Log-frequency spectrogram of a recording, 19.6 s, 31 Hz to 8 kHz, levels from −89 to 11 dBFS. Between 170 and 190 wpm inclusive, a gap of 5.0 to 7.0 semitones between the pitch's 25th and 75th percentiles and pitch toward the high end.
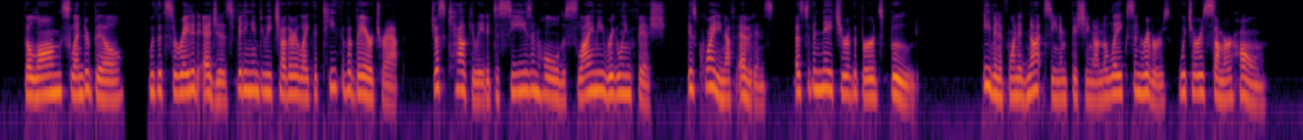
No: average, 180 wpm; average, 4.6 semitones; high, 195 Hz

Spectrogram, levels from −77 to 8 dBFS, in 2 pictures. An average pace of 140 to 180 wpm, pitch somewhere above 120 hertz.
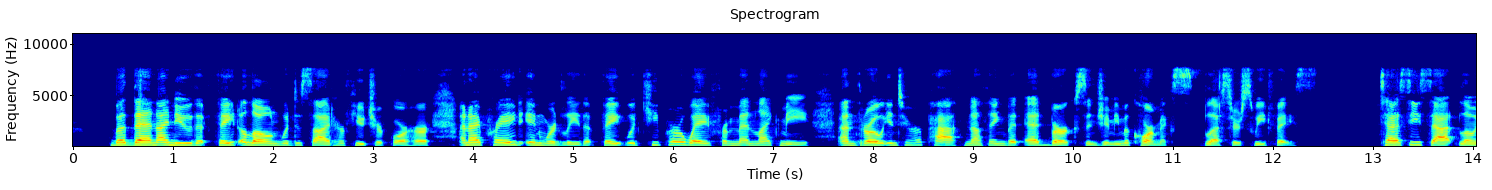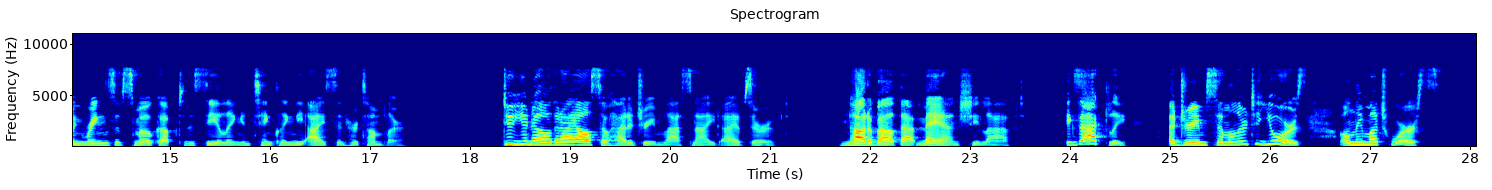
No: average, 190 wpm; medium, 185 Hz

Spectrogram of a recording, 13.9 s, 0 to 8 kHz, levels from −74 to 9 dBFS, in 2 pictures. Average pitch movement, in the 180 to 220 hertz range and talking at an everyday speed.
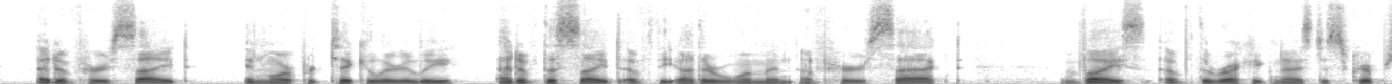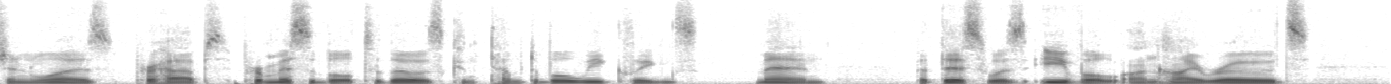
No: average, 3.3 semitones; low, 100 Hz; average, 170 wpm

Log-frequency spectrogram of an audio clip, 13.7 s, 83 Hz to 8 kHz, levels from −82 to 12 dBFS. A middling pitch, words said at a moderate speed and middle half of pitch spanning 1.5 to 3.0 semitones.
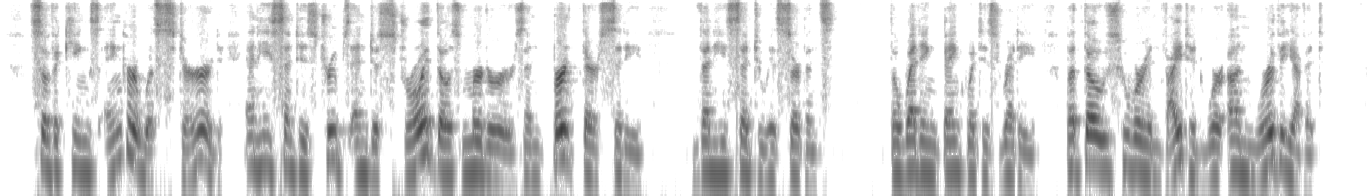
Yes: medium, 145 Hz; average, 180 wpm; average, 2.7 semitones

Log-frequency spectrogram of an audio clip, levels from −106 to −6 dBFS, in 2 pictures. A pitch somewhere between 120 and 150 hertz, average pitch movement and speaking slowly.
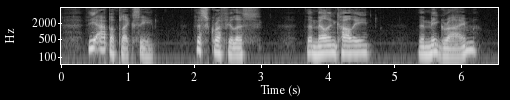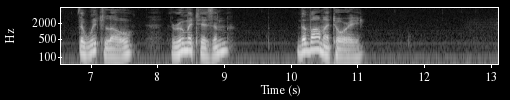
Yes: low, 135 Hz; average, 4.9 semitones; slow, 65 wpm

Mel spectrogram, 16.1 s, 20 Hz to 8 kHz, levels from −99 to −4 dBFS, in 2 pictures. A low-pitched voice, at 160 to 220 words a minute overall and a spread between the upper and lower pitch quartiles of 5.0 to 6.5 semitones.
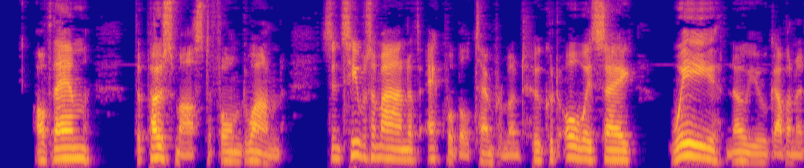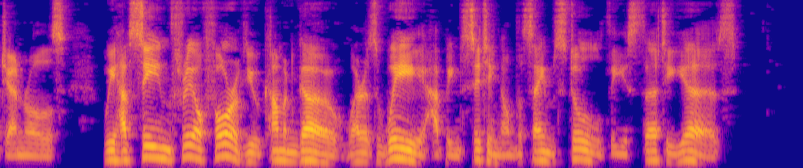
Yes: low, 115 Hz; average, 170 wpm; wide, 5.6 semitones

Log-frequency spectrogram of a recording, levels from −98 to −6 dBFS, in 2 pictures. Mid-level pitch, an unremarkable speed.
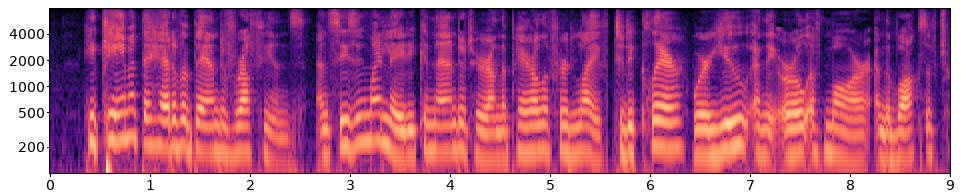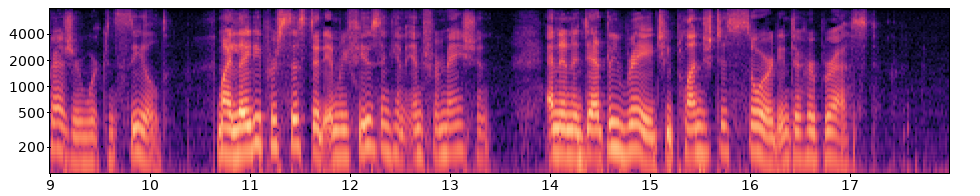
Yes: medium, 170 Hz; average, 190 wpm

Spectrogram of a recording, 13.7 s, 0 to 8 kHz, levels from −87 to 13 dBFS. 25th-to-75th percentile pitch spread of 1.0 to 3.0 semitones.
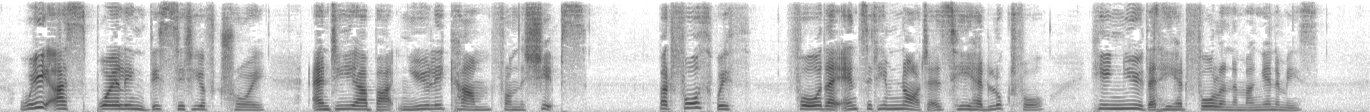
No: average, 4.6 semitones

